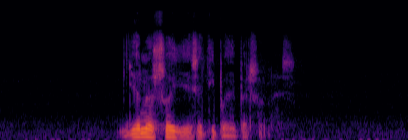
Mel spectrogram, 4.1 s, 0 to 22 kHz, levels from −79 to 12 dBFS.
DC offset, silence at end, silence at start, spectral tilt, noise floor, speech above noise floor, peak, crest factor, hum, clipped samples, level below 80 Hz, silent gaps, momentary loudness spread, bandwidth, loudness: under 0.1%; 1.15 s; 1.2 s; -6 dB/octave; -62 dBFS; 34 dB; -10 dBFS; 20 dB; none; under 0.1%; -58 dBFS; none; 25 LU; 16 kHz; -28 LUFS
